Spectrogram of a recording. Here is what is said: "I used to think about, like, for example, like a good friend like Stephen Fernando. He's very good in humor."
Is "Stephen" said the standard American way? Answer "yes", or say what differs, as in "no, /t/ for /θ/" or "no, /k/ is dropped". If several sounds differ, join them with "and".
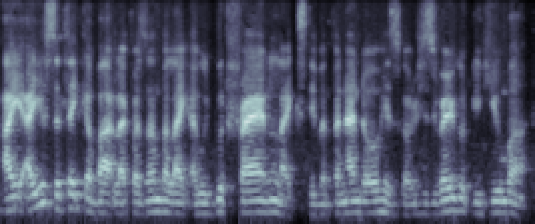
yes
